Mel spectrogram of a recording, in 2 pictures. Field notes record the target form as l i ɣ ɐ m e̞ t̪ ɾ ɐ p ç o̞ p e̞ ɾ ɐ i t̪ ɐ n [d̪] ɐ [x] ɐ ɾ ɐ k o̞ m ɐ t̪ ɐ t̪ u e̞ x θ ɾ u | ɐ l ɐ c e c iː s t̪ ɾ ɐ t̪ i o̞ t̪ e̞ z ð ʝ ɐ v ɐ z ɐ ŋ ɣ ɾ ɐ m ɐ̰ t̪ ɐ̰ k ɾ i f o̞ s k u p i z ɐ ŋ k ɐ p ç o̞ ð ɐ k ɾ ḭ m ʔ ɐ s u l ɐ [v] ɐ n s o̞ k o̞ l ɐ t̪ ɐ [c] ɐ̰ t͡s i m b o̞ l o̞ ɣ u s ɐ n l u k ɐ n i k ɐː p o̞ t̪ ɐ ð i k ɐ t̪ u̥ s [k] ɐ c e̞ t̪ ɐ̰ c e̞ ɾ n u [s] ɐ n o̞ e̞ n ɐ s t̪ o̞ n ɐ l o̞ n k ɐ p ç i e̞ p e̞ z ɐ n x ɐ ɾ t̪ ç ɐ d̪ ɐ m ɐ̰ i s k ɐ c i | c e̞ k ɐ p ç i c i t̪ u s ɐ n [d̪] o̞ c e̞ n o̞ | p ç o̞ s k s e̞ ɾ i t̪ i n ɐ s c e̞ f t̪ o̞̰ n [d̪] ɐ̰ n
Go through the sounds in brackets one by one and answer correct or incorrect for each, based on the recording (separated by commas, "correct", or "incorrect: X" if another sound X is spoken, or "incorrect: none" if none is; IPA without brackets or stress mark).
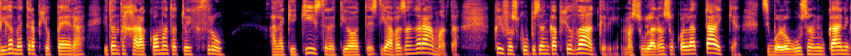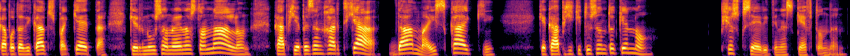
incorrect: t̪, correct, incorrect: ɣ, correct, incorrect: p, correct, incorrect: t̪, correct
